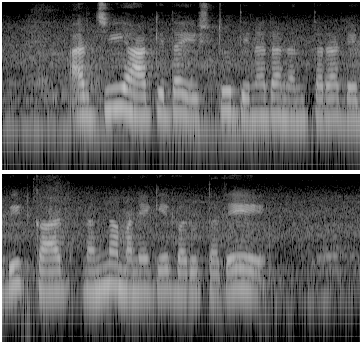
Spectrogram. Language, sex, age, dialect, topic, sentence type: Kannada, female, 18-24, Coastal/Dakshin, banking, question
